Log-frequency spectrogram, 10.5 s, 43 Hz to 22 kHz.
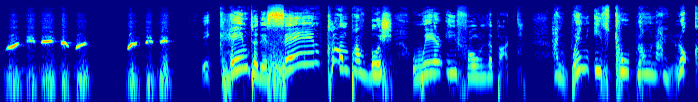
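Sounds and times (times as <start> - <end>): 
man whistling a tune while walking: 0.0 - 2.7
speech: 3.1 - 10.4.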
